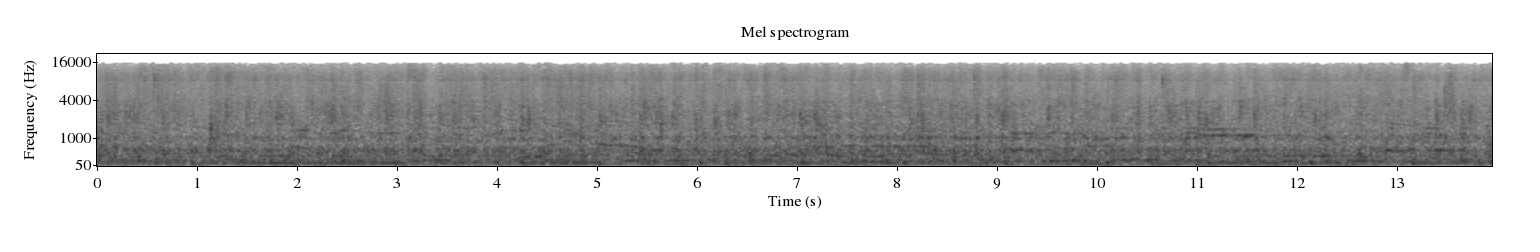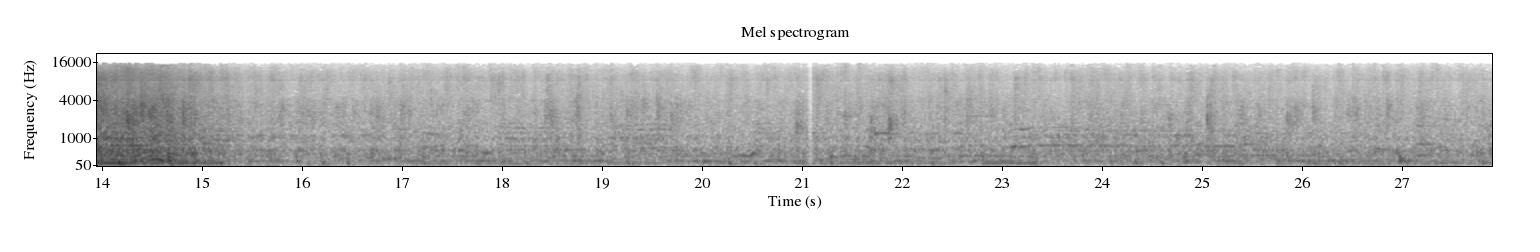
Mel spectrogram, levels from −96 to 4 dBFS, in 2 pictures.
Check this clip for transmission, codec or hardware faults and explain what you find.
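One transmission fault turns up, a short concealed packet loss at about 21.05 to 21.10 s. About 40 ms of audio never arrived in time, so the receiver extended the preceding sound and blended back, leaving a brief smear. On a spectrogram that patch shows smoothed, repeated-looking texture with softened transients; in the waveform, a short stretch looks unnaturally regular.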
